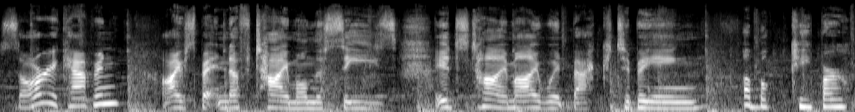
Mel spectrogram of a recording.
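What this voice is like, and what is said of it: Pirate accent. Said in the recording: “you've kept your pirate accent”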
